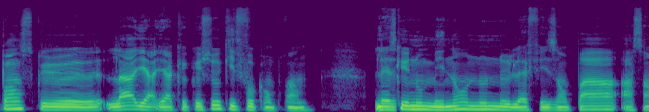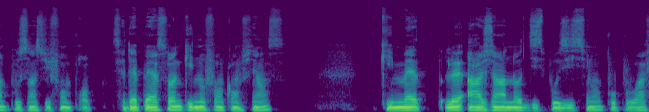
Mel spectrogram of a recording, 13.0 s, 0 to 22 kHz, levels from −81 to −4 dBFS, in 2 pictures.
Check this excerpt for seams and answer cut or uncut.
cut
